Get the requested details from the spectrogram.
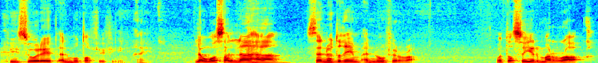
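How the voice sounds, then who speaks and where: A man's voice: medium pitch, a little mellow, a little hiss or hum. A man with a Levantine Arabic accent lecturing on Quran recitation rules. He keeps checking that his students follow, asking short questions and answering them himself. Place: teaching hall.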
